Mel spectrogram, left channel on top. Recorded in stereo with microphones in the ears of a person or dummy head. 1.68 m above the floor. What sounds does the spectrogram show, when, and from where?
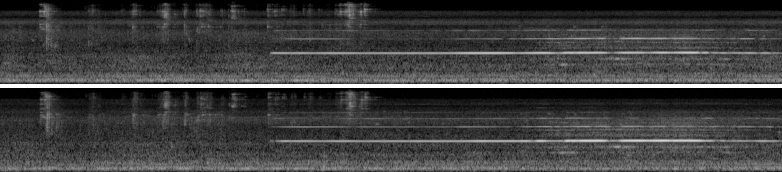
0.4 s keys jangling: 40° left (ahead or behind), 1.5 m
2.7 s a flute: 10° left (ahead or behind), 2.5 m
